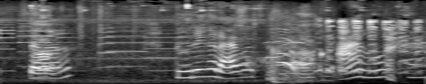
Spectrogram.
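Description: Background music with steady held tones, under a person's voice in short phrases.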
